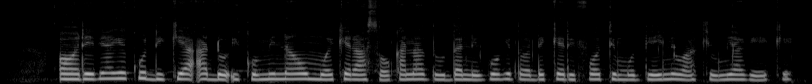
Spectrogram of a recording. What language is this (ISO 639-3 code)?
kik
